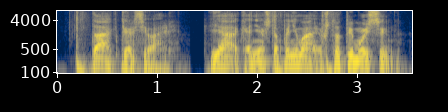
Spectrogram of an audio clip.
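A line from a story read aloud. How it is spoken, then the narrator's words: Grumbling. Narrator (Russian): проворчал Пушок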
